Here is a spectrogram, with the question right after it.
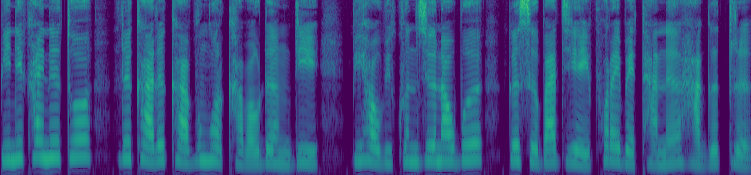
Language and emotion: Bodo, neutral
